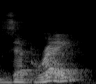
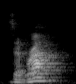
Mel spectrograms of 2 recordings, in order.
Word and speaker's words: zebra: of a word so if the a is at the end of the word generally use the uh sound these can be words like zebra we're not saying zebrae or zebra it's zebra it's an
